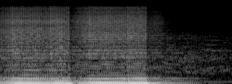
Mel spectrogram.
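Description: Loop-station beatbox music: layered vocal loops over a deep, sustained bass line, its notes changing about every three-quarters of a second. About one and a half seconds in, the loops cut out and the sound fades away.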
